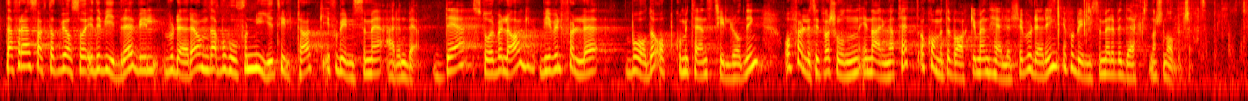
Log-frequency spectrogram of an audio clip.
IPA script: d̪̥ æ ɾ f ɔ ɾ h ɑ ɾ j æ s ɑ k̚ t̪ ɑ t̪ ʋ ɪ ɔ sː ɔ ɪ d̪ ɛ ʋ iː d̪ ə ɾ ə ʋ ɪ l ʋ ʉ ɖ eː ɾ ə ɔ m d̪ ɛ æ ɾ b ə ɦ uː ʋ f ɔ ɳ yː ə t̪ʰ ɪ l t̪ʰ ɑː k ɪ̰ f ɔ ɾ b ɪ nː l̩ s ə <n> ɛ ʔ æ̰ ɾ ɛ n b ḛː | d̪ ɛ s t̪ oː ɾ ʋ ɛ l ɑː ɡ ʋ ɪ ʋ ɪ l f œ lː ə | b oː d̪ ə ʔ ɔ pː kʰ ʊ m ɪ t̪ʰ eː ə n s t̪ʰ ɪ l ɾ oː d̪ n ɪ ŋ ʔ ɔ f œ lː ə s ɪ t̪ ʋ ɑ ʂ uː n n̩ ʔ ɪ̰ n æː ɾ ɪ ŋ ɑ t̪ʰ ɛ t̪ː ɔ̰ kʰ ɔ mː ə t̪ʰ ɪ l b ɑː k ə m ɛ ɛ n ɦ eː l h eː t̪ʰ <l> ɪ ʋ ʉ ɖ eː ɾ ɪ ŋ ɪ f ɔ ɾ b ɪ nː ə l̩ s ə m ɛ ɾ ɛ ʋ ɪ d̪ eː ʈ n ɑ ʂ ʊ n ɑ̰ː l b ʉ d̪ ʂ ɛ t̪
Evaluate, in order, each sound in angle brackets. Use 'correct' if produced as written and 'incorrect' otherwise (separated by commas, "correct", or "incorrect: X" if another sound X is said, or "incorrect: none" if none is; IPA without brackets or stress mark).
incorrect: m, correct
